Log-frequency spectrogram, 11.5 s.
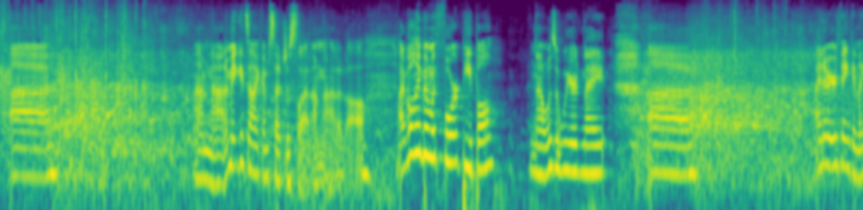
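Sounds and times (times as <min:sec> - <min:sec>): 
audience clapping: 0:00.0 - 0:02.6, 0:09.3 - 0:11.4
laughter: 0:00.1 - 0:04.5, 0:08.3 - 0:11.4
speech: 0:00.2 - 0:00.9, 0:02.6 - 0:09.6, 0:10.9 - 0:11.4.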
